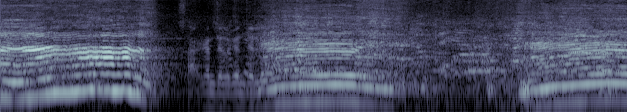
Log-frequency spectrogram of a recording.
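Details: Cattle being unloaded from a truck, one animal agitated and bleeding from the nose, giving long loud harmonic moos, a falling call then two more rising-and-falling bellows, with people talking.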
